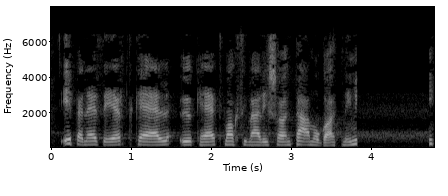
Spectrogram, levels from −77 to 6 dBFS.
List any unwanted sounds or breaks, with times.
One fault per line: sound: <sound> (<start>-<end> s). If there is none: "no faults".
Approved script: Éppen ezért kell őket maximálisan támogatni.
no faults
